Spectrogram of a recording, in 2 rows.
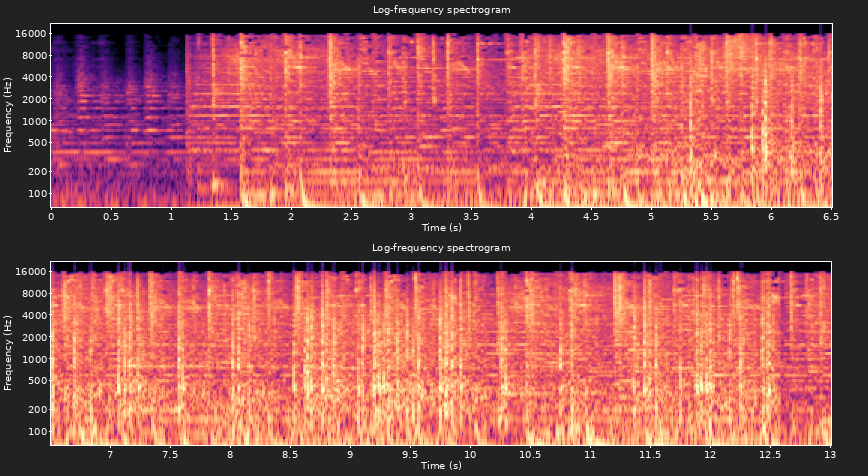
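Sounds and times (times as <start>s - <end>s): festive music: 0.0s - 13.0s
firecrackers crackling and popping: 5.1s - 13.0s.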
